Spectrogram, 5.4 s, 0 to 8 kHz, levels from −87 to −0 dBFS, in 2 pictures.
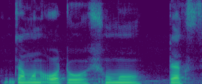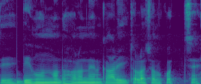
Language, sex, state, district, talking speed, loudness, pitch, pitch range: Bengali, male, West Bengal, Paschim Medinipur, 100 wpm, -31 LUFS, 95 Hz, 95-100 Hz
